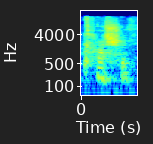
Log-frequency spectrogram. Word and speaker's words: kashf: And he said to me that what I was going through was called kashf. It's spelled Kashf, where God elevates someone in rank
